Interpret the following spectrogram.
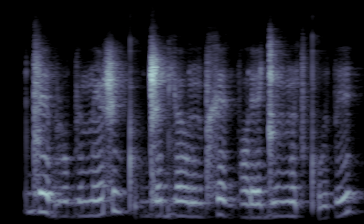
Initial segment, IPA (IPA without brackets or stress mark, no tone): d͡z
